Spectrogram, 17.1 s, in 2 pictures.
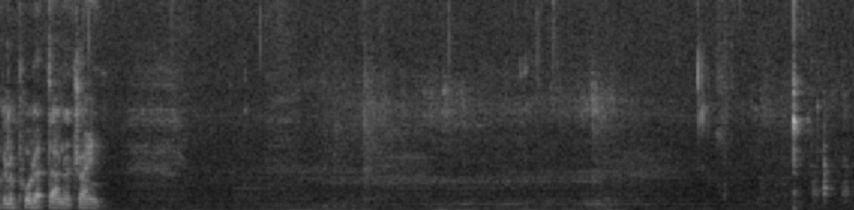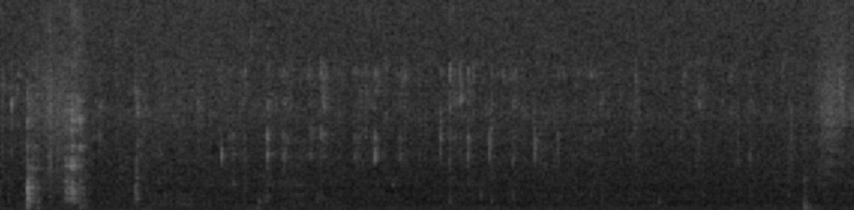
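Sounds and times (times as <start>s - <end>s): person chewing: 7.0s - 7.4s, 9.4s - 16.6s.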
